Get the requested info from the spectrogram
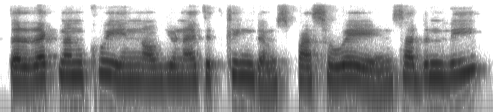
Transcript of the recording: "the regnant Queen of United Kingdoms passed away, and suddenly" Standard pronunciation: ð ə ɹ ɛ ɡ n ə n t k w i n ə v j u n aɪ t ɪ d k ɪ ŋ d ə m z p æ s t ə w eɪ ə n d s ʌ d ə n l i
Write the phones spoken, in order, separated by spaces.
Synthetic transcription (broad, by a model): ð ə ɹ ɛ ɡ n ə n k w i n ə f j u n aɪ t ɪ d k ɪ ŋ d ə m s p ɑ s ə w eɪ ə n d s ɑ d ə n l i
